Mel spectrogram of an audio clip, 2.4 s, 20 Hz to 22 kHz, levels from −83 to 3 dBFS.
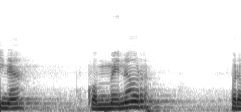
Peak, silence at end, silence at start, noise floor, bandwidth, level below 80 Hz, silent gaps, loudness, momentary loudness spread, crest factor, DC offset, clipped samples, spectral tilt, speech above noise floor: -2 dBFS; 0 s; 0 s; -45 dBFS; 3.2 kHz; -38 dBFS; none; -15 LUFS; 17 LU; 14 dB; under 0.1%; under 0.1%; -13.5 dB/octave; 33 dB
